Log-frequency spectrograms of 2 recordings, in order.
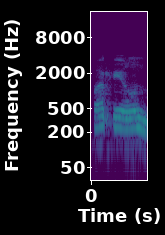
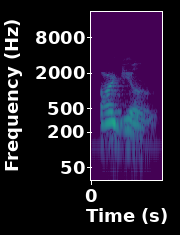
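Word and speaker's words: Farjeon: by eleanor f-a-r-j-e-o-n and i didn't know how to pronounce this i i kept trying to give it a latino pronunciation photon but no in fact it is eleanor fargone and morning has broken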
